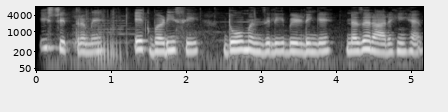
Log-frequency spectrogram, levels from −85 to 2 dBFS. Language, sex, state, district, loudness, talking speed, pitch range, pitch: Hindi, female, Chandigarh, Chandigarh, -15 LUFS, 150 wpm, 200-225 Hz, 205 Hz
